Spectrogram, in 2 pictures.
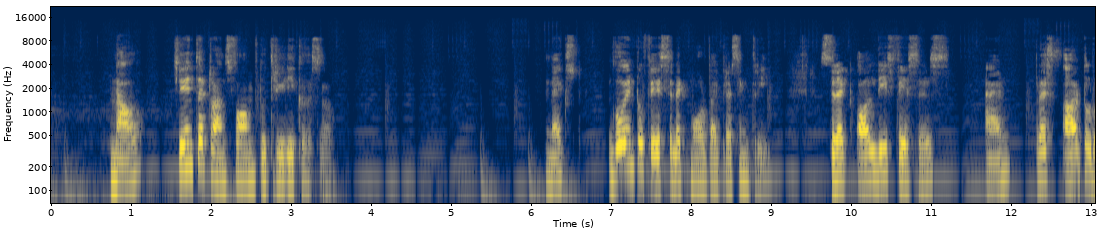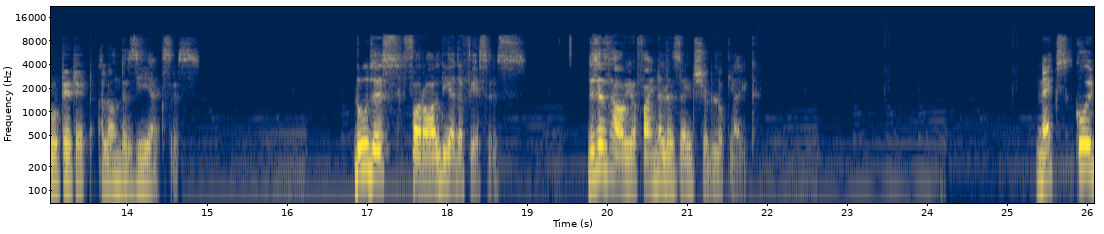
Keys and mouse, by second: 1.8-5.5 drag, 6.4 3, 7.7 click, 11.2 middle click, 12.5 r, 13.2 z, 17.2 click, 17.7 Tab, 20.1 ctrl+s, 22.0-22.9 drag.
